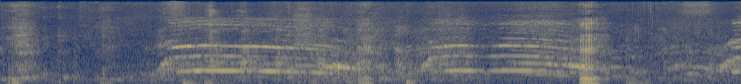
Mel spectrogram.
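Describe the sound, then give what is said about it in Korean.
A young child cries in two long wavering wails that sag in pitch, with brief sobbing catches between them and voices around. “요즘 노동자들이 울고 싶어요, 정말. 지금 저 우리 어린이가 그 심정을 대변하고 있습니다, 지금.”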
